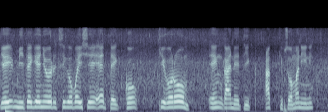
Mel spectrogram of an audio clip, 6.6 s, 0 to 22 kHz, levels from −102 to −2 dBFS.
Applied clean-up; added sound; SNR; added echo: none; none; none; none.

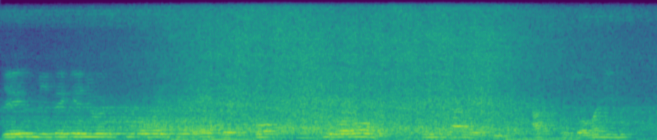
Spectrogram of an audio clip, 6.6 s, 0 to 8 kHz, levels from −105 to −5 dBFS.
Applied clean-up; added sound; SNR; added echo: none; Train; 4 dB; reverberation time 0.8 s.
